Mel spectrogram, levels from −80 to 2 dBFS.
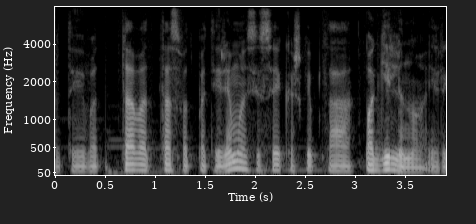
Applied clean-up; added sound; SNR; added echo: none; none; none; none.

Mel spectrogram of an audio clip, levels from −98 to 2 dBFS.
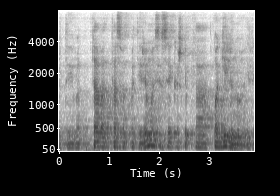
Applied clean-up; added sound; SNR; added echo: none; none; none; reverberation time 1.2 s.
